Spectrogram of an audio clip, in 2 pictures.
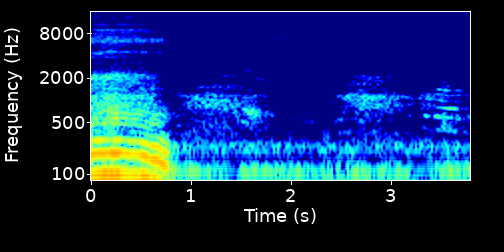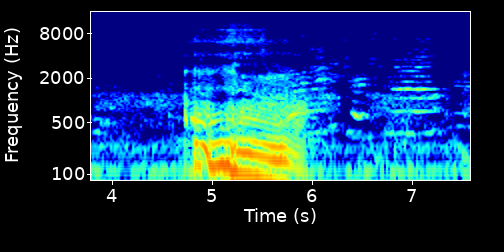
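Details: Snoring of a sleeping beagle-bulldog mix lying on a couch: two loud, deep, rumbling human-like snores about four seconds apart, with quiet breathing between.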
